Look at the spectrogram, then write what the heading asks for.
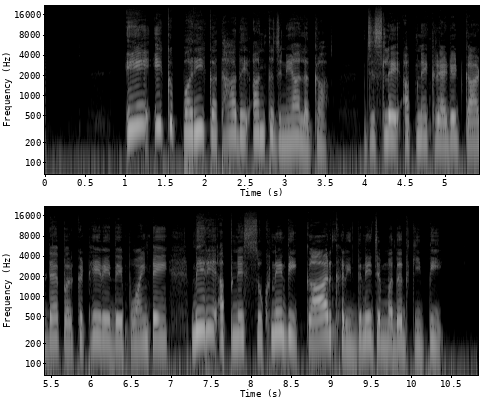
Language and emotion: Dogri, happy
